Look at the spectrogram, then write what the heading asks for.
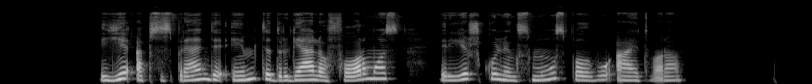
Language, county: Lithuanian, Alytus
